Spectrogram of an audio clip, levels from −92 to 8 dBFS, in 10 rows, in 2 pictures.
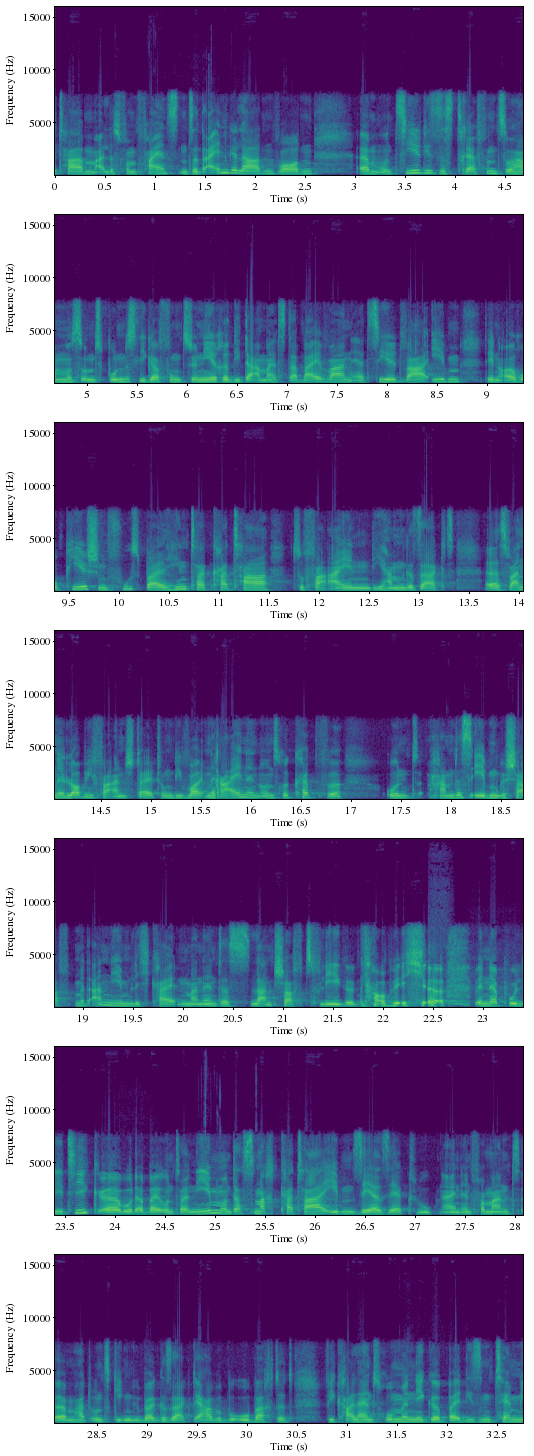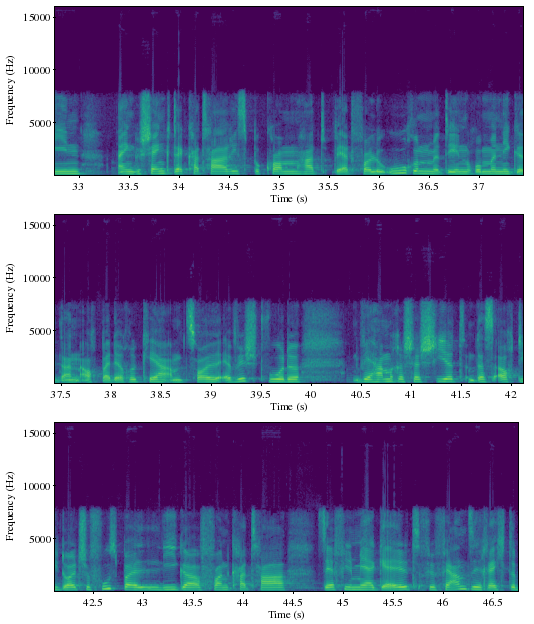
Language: German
